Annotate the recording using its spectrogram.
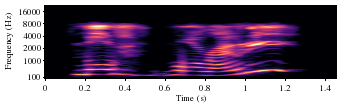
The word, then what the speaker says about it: Mulroney: Is it Mulrooney? MacRooney? – Mulroney? – Mulroney, M-L-U-R, okay.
